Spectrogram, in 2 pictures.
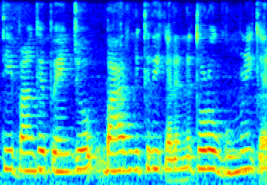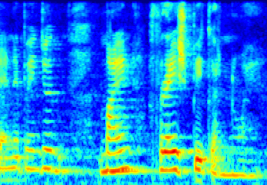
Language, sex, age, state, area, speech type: Sindhi, female, 30-45, Gujarat, urban, spontaneous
